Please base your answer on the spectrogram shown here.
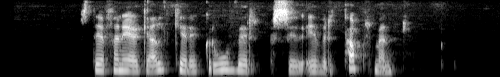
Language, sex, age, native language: Icelandic, female, 40-49, Icelandic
